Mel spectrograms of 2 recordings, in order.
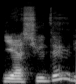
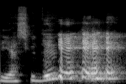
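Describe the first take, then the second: First: Said in the usual way. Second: "Yes, you did" drawn out very slowly and much higher; playful sing-song. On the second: Shown as a demonstration. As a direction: stretch "did" slowly up high like a playful tease. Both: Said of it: "Did I pronounce that right?".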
